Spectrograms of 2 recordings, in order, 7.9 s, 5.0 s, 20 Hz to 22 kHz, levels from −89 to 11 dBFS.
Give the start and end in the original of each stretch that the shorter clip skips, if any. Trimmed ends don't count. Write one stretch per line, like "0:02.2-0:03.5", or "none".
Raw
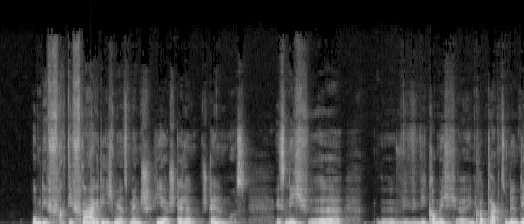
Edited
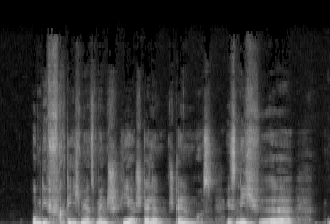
0:01.0-0:01.5
0:03.8-0:04.1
